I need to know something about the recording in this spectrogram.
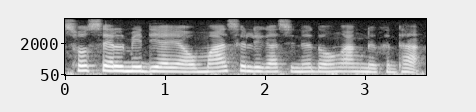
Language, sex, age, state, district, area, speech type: Bodo, female, 45-60, Assam, Kokrajhar, urban, read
